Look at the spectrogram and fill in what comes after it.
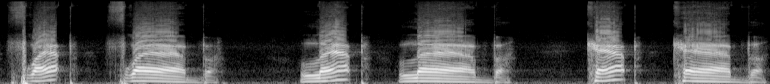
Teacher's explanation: Notice the difference in the length of the vowel.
